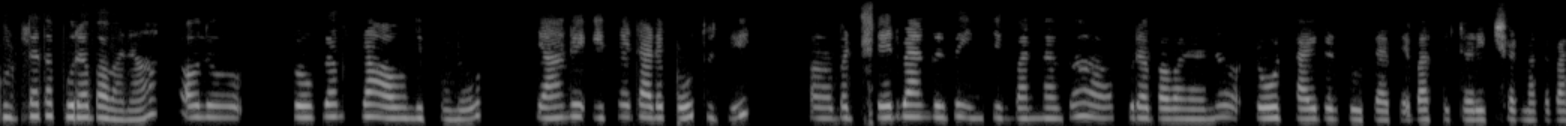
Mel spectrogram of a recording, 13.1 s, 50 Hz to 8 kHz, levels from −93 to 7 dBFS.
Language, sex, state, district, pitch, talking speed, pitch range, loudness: Tulu, female, Karnataka, Dakshina Kannada, 255 Hz, 140 wpm, 235-270 Hz, -41 LUFS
